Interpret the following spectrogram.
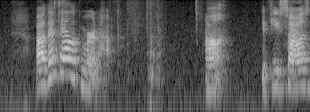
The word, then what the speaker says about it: Murdaugh: like me um but it's Alex Alec they would say with an accent um mer doc it sounds like I'm over pronouncing it if you basically say Alec Murdock it's like saying Alex murdaugh but you're saying it with this accent from the low country um Alex he has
